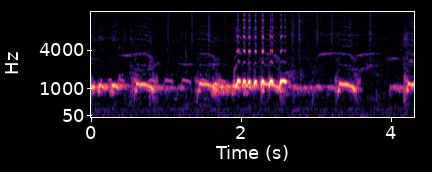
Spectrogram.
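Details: Local wild zebra dove singing steadily for use as a lure: continuous wavering cooing phrases with a louder quick stuttered run in the middle, over a noisy background.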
